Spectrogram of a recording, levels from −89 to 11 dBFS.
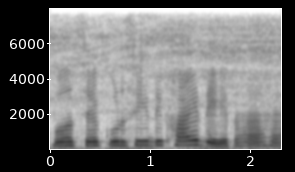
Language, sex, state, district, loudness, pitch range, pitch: Hindi, female, Jharkhand, Palamu, -13 LUFS, 225-240 Hz, 230 Hz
